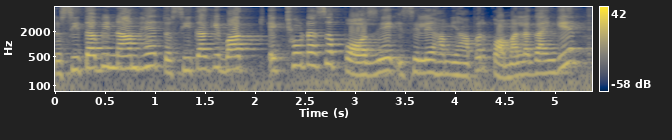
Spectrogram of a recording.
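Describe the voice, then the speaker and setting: A woman teacher with an Indian accent, slowly going through a textbook lesson and listing answers one by one. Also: a little high, a bit bright. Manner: slow, spells out answers in short lists.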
